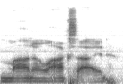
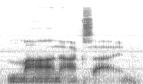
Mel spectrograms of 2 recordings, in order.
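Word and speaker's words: monoxide: weird so what we do is we don't pronounce it mono oxide we actually pronounce it ma oxide okay like that so and then we shove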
